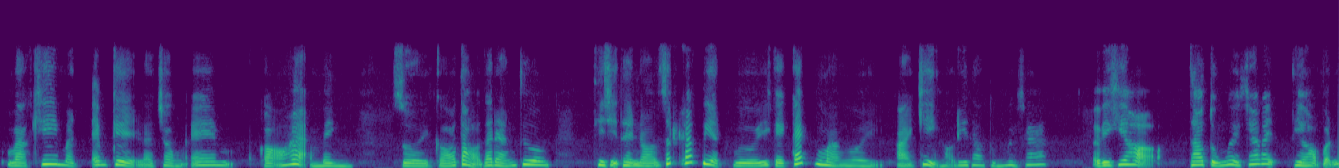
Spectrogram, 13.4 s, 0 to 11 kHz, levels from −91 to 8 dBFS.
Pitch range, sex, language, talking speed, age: 180-235 Hz, female, Vietnamese, 220 wpm, 20-39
